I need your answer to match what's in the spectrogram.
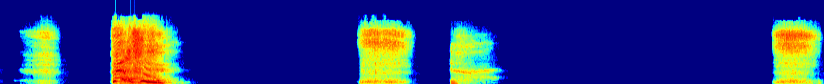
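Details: Woman in a prolonged sneezing fit: five sneezes in about ten seconds, one loud and forceful, with quiet pauses between them.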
